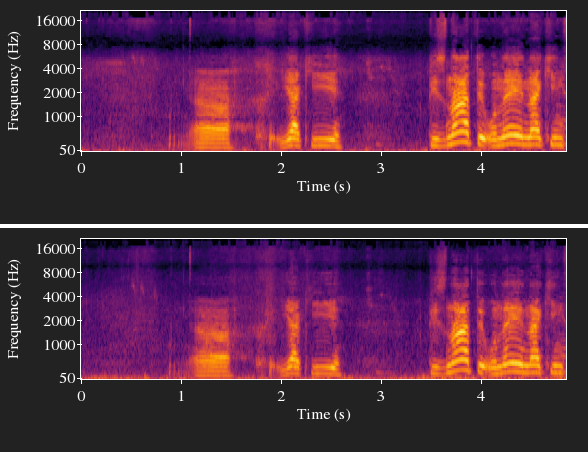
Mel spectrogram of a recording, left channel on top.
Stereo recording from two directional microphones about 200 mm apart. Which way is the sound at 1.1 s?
40° left (ahead or behind).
